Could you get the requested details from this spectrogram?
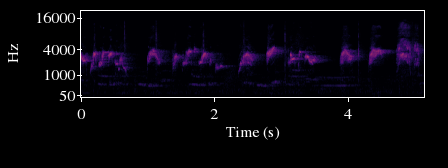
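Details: Red-whiskered bulbul caught in a trap beside a lure bird, birds fighting; loud, bright, slurred chirping phrases repeated in bursts about every half second to second, warbled and slightly buzzy.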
